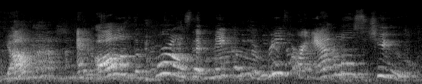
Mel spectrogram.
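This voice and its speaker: An encouraging guide played by a woman explains things to children in a high, lively voice. She sounds distant in an echoey hall with a crowd. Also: moderate pace. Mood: encouraging, explaining. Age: young adult. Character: encouraging, knowledgeable teacher-guide to the ocean. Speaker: puppet show guide. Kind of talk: scripted children's educational show.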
